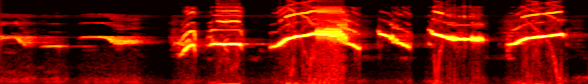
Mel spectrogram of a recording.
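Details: Oriental magpie-robin in vigorous, emotional song: a drawn-out whistled note, then quick loud upslurred and downslurred whistles in rapid succession, each phrase sharply separated by short gaps.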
